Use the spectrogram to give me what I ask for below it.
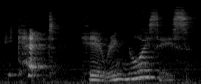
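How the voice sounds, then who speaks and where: Taking it slowly, a woman reads in a fairly high, expressive voice that is bright and forceful. She's a school teaching assistant with an English accent, dramatically emphasizing a children's story for young listeners, and the recording has roomy echo from a distant microphone.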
